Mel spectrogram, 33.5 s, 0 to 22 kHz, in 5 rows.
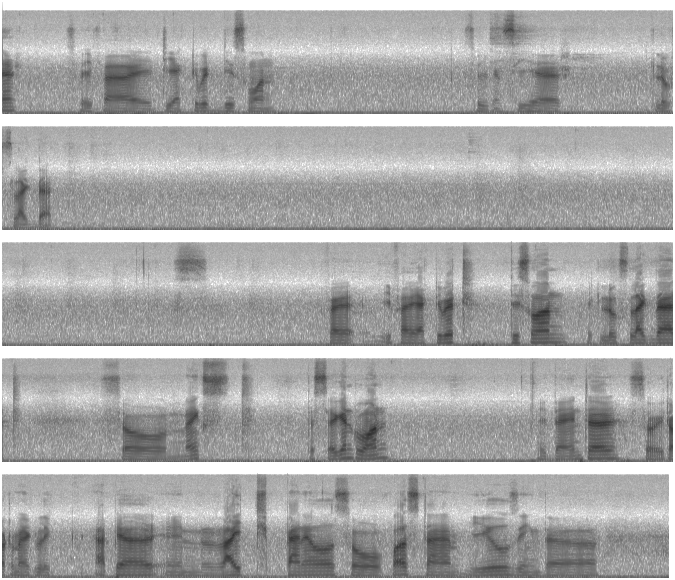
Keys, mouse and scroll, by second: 0.0 click, 0.9 click, 1.6 click, 3.3 d, 5.9-7.0 scroll down 1, 8.1-9.5 middle drag, 9.5-12.5 drag, 12.8-14.7 middle drag, 14.8 click, 15.2 d, 17.5-19.4 middle drag, 19.1-21.2 scroll down 1, 19.1 typing, 21.2 click, 21.2 typing, 23.4 click, 23.4-24.1 typing, 24.5 click, 25.3 Return, 31.1 click.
